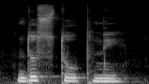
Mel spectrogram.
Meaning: 1. accessible, available 2. simple, comprehensible, intelligible 3. approachable
- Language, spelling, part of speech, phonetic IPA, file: Ukrainian, доступний, adjective, [doˈstupnei̯], Uk-доступний.ogg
